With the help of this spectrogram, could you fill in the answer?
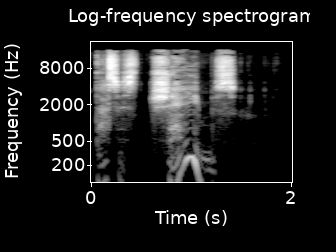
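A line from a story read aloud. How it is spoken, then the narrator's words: Whispered. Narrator (German): flüsterte Nadja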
